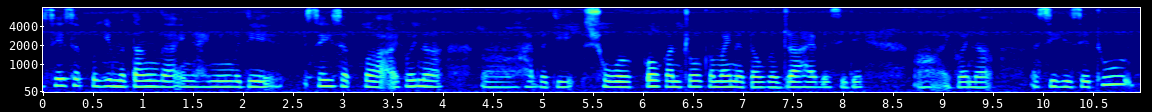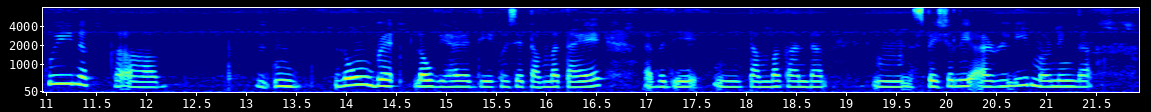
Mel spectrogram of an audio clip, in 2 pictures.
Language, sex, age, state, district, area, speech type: Manipuri, female, 18-30, Manipur, Senapati, rural, spontaneous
